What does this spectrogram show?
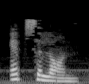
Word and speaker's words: epsilon: A, epsilon makes an a sound, as the a in the English word pet.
